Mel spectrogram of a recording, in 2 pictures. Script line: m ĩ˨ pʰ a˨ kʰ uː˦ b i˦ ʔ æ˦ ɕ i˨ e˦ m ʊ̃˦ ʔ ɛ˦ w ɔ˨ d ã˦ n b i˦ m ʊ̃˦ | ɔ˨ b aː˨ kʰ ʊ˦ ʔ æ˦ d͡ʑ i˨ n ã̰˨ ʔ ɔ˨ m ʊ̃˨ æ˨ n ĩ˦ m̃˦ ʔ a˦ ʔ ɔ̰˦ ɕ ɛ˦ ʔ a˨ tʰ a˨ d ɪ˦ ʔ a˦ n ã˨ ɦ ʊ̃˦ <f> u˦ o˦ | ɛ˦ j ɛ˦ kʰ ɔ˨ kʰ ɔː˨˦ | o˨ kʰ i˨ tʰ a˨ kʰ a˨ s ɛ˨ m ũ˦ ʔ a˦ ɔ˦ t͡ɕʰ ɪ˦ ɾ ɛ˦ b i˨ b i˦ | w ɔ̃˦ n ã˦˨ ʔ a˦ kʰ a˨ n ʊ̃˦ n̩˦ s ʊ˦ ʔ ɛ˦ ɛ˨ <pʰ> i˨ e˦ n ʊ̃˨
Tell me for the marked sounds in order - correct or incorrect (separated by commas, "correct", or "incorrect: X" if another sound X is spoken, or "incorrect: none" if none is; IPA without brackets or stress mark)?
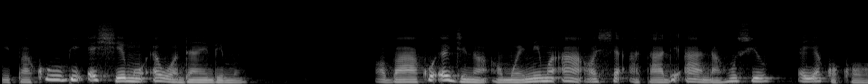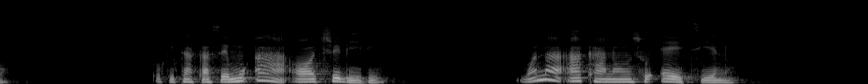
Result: incorrect: s, incorrect: tʰ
